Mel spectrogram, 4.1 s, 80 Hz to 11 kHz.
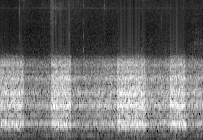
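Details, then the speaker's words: ICOM IC-726 transceiver with dead spots in TX and RX: static switches between quiet and loud in blocks while tuning with gain turned down, marking dead spots; PLL/VCO fault suspected. "So you hear that the static is relatively low. Even I really turn off here on my gain, and when I move here over the frequencies, you hear a point where the static goes"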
